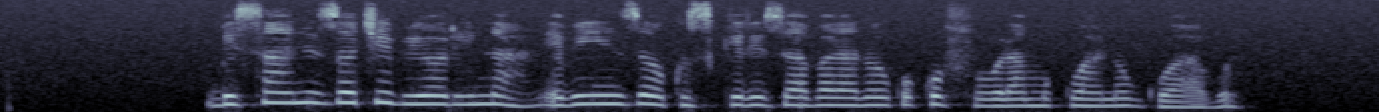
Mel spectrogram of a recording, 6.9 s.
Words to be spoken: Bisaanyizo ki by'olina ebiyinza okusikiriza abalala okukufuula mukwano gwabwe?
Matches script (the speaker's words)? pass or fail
pass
